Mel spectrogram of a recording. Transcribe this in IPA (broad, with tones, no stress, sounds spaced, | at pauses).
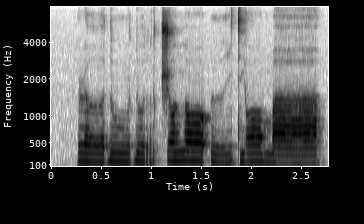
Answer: ɭ ɤː˨ ɗ uː˨ ɗ u˨ r t͡ʃ ɔ˦ n ɔː˦ ʔ ɯː˨ i̯ t j ɔː˦ m aː˦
